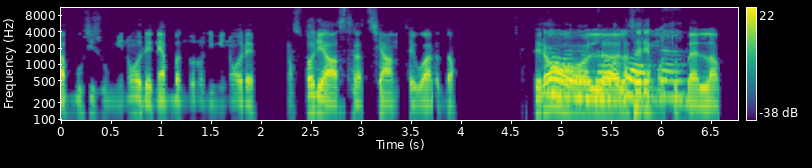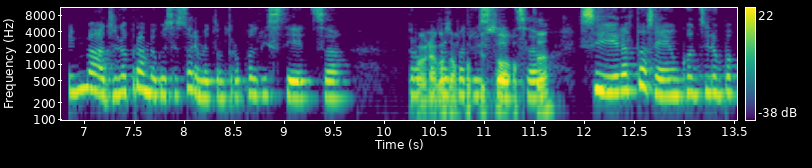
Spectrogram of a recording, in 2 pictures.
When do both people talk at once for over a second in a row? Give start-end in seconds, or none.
4.8-6.4, 10.2-11.8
